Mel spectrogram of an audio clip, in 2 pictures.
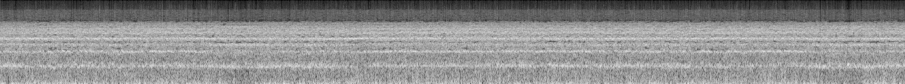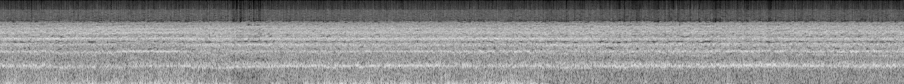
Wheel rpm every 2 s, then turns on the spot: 230, 220, 230, 230, 220, 220, 230, 220, 220.
none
